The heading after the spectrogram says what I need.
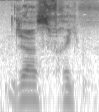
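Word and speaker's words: Jazz Frit: Jazz Free, Jazz Free. Mais comment est-ce que cela s'écrit? comme ça se prononce, F-R-I-T. C'est un jeu de mots.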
